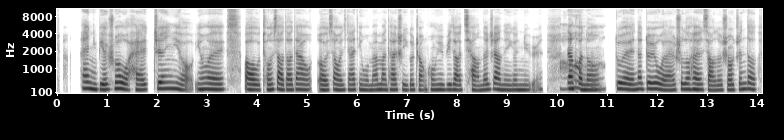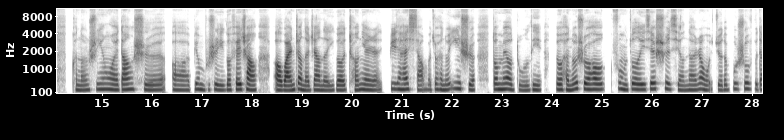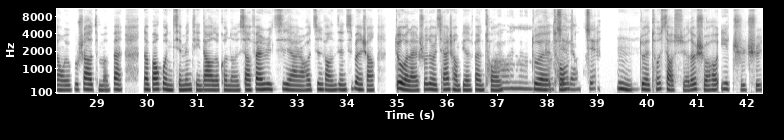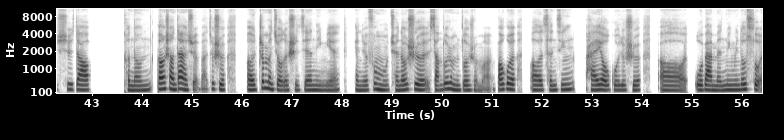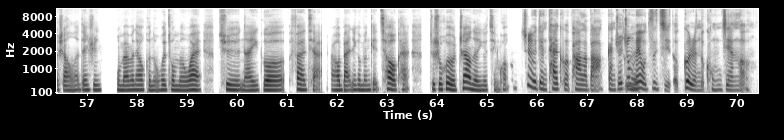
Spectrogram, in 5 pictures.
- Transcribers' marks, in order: teeth sucking; other noise
- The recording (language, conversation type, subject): Chinese, podcast, 当父母越界时，你通常会怎么应对？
